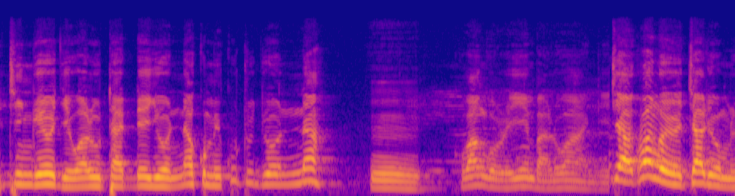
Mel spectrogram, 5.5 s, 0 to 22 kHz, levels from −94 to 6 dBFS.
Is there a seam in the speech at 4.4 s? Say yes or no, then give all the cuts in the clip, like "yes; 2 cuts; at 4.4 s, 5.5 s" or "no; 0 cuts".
yes; 1 cut; at 4.4 s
